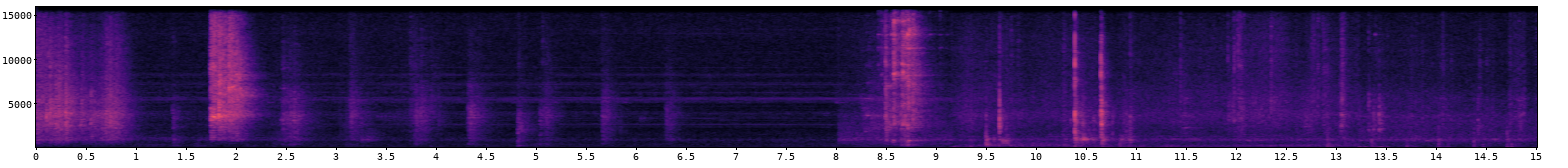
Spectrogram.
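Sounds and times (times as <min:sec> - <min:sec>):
outdoor background noise: 0:04.2 - 0:15.0
footsteps on wooden stairs: 0:12.0 - 0:15.0.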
